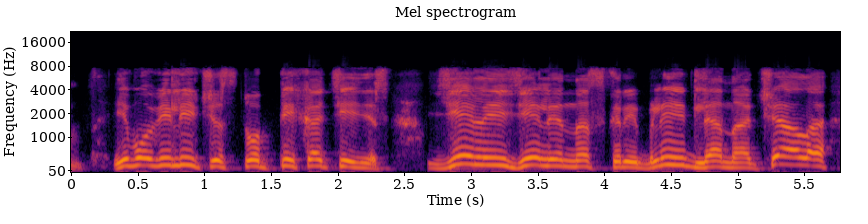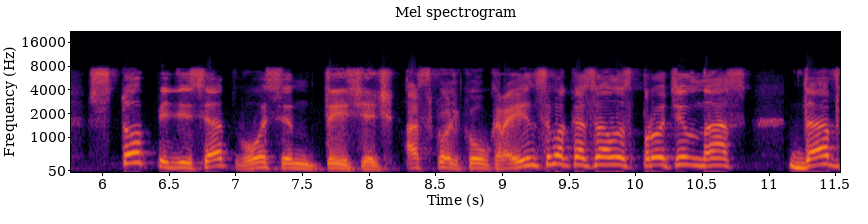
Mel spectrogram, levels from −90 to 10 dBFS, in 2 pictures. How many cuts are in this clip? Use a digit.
0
